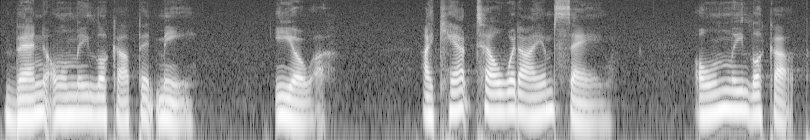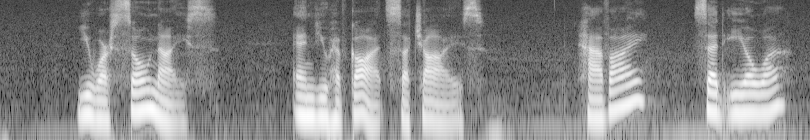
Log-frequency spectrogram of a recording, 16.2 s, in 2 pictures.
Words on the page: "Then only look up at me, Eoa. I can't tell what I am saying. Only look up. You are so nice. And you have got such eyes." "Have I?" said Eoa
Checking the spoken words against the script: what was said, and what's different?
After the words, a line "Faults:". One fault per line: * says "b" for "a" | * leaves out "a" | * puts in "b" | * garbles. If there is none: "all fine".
"Then only look up at me, Eoa. I can't tell what I am saying. Only look up. You are so nice. And you have got such eyes." "Have I?" said Eoa
Faults:
all fine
